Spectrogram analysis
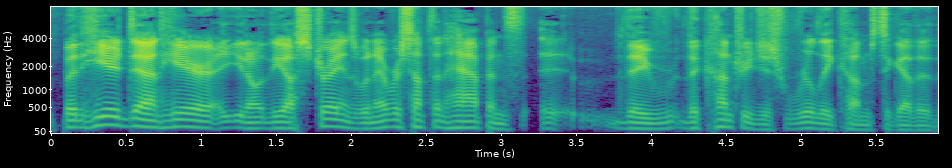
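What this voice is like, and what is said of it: Californian American accent. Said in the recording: “I was originally from the States ... yeah, I can tell that ... I still got the California accent, dude”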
